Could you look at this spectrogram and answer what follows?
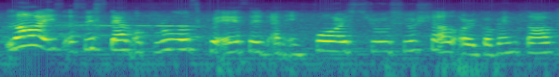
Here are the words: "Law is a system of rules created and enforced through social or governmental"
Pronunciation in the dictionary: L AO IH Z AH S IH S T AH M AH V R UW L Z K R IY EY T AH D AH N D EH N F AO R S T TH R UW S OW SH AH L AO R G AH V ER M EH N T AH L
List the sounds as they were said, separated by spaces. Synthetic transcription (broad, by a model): L AO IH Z AH S IH S T AH M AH F R UW L S K R IY EY T AH D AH N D EH N F AO R S T R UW S OW SH AH L AO R G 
